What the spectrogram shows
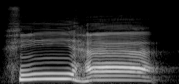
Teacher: Здесь удлинение кясры в размере двух огласовок и удлинение фатхи в размере двух огласовок.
